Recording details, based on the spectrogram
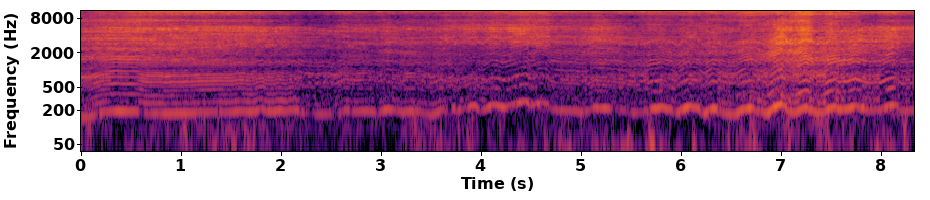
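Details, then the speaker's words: Restored 20-year-old HPI Nitro Rush Evo nitro buggy after tuning, driving around the garden: crisp high buzz rising and dipping smoothly with throttle, no misfire; running normally. "So there you go. As you can see, 20 odd year old nitro buggy, completely working as it should do."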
